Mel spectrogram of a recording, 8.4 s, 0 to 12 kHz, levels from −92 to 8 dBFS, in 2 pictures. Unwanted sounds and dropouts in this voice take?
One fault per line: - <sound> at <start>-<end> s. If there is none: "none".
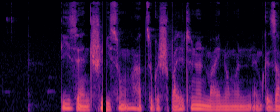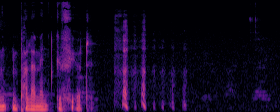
- dropout at 1.5-1.6 s
- laugh at 5.9-7.0 s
